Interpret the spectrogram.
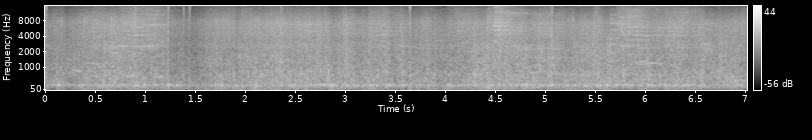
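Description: Excursion train rolling slowly along the track, heard from an open passenger car: a continuous rumble of steel wheels on the rails with a steady low hum underneath.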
